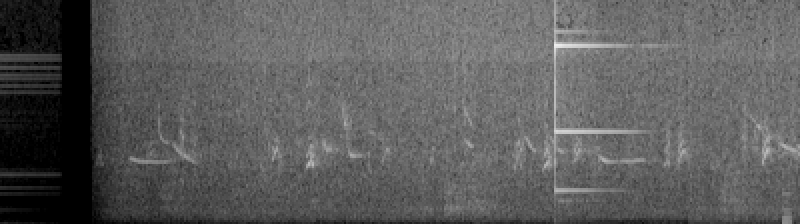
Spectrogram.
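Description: After about a second of silence, small birds chirp over a steady outdoor hiss. A little past halfway a single bright bell-like ding rings out and fades over about a second.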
